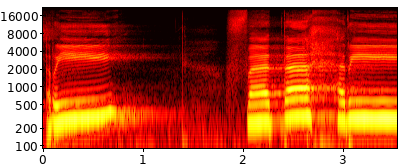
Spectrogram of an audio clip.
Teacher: Huruf ra dibunyikan secara tarqiq sebab berbaris kasrah, maka dibacanya tipis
